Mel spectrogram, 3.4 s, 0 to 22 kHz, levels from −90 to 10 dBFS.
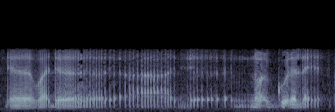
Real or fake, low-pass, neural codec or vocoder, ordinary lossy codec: real; 3.6 kHz; none; AAC, 24 kbps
